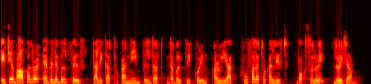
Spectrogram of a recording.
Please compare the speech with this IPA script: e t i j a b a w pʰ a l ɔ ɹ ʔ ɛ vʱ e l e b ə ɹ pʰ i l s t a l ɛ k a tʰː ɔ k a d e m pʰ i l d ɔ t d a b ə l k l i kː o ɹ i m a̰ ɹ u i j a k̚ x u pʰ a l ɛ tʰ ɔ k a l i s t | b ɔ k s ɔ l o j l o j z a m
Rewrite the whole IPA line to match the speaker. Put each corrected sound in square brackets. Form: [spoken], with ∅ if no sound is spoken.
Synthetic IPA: e t i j a b a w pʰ a l ɔ ɹ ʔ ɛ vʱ e l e b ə [l] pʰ i l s t a l [i] k a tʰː ɔ k a [n] e m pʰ i l d ɔ t d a b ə l k l i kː o ɹ i m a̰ ɹ u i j a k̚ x u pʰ a l ɛ tʰ ɔ k a l i s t | b ɔ k s ɔ l o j l o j z a m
